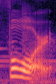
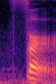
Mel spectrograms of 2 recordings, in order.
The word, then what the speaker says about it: for: to do it softly the vowel usually becomes the schwa sound for example and the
